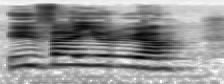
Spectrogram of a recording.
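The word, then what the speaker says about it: Hyvää joulua: Les Y, ça se dit U. Et les U, ça se dit OU. Pour chercher à faire compliqué. Donc, Uva Yolua.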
